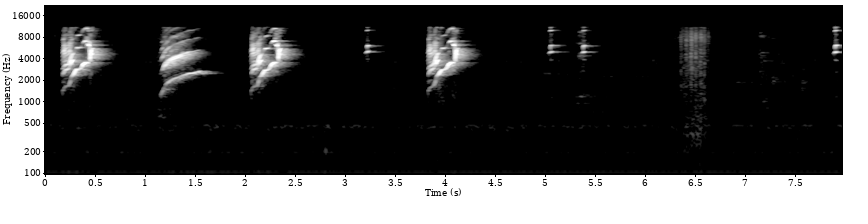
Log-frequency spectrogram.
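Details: European goldfinch, said to be very tense in 2020, giving four quick buzzy twittering phrases in succession, then falling quiet apart from scattered high ticks and a brief soft rustle.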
